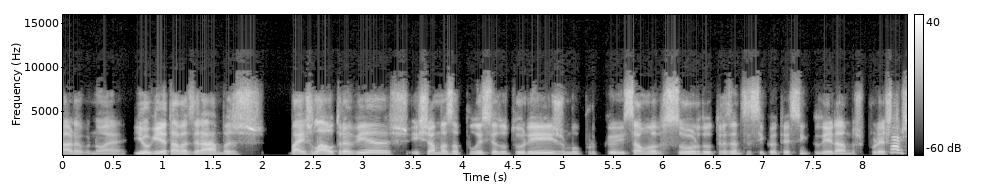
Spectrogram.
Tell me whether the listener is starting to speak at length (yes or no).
yes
